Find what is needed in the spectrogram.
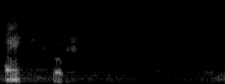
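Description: Two brief wordless vocal sounds from a man, one at the start and a smaller one about half a second in, then quiet room tone.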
